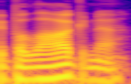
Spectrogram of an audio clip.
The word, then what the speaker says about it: bologna: way it's spelt apparently people in the uk pronounce baloney the way it's spelt so i think they say bellogna why don't we look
